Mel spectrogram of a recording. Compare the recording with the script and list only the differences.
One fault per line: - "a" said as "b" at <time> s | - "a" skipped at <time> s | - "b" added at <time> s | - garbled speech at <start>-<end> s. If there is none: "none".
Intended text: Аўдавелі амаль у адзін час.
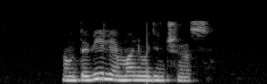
none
